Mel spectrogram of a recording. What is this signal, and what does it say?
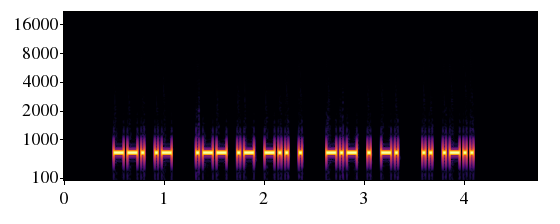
Morse code, heard as a keyed tone, about 36 wpm, 700 Hz. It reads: GA WADE KEN IL
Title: K1USN SST QSO Practice - 35wpm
